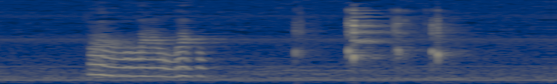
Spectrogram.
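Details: A rescued pet Indian ringneck (rose-ringed) parakeet talks, giving a half-second, speech-like phrase that slides downward, then a few clipped syllables, over a steady low electrical hum.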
